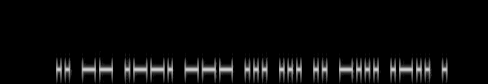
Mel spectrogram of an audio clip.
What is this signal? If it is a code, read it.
Morse code, heard as a keyed tone, about 28 wpm, 700 Hz. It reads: IMPOSSIBLE
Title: Sentences from Top 1100 Words - New Word Drill - 28wpm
